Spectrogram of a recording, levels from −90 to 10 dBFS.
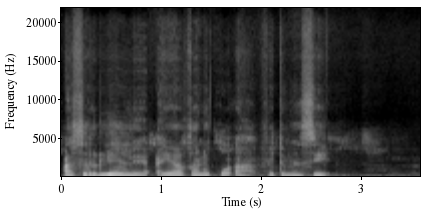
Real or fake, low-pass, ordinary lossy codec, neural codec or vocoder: fake; none; none; codec, 44.1 kHz, 7.8 kbps, Pupu-Codec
